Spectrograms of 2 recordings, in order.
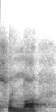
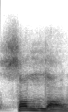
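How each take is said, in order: First: The first vowel sounds like a rounded 'u'. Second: The first vowel sounds like an open 'a'. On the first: The speaker calls it wrong. "not Sulla" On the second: The speaker calls it right. "Salla, not Sulla"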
